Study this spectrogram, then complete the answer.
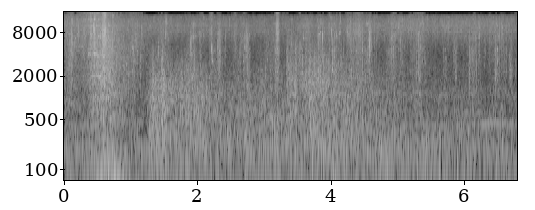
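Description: A blizzard wind howls steadily outdoors.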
